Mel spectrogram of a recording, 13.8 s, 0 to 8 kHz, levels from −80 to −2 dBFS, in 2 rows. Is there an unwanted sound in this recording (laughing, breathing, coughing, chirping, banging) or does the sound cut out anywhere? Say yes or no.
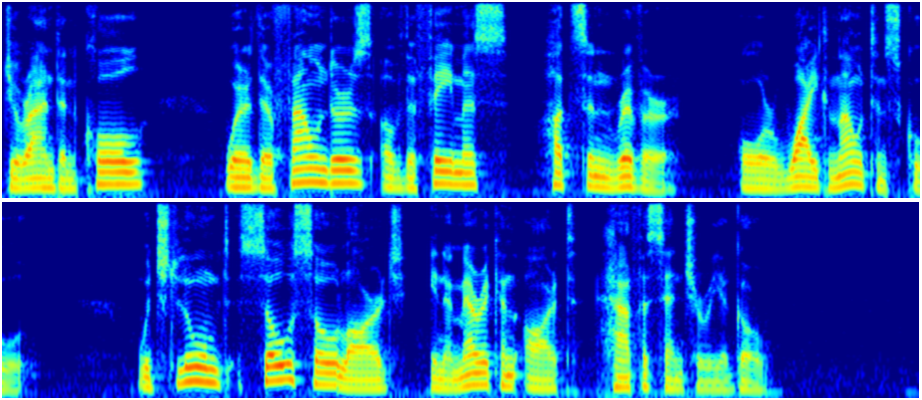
no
